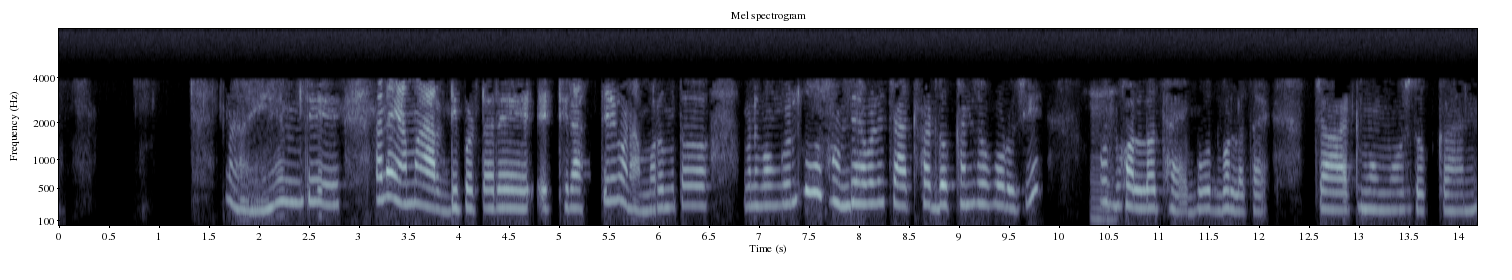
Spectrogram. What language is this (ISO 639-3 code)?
ori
